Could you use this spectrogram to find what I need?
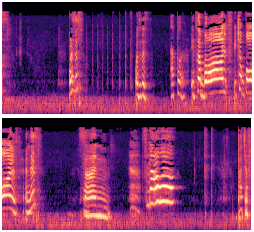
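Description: A small girl speaks in a high voice.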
